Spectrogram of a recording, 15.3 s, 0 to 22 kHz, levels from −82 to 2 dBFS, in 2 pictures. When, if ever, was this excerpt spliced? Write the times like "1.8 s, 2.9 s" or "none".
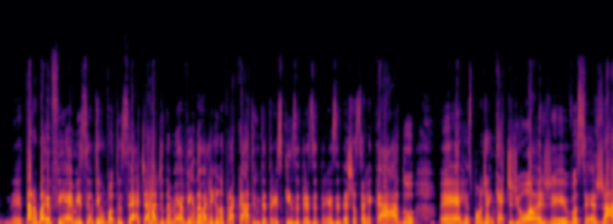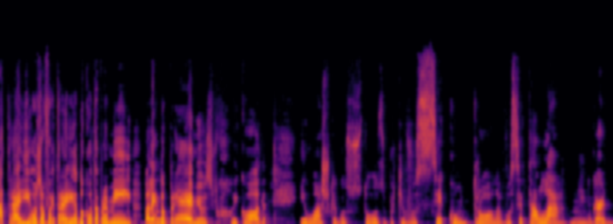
none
